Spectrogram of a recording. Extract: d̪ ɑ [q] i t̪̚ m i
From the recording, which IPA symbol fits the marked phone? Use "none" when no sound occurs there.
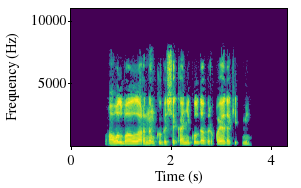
k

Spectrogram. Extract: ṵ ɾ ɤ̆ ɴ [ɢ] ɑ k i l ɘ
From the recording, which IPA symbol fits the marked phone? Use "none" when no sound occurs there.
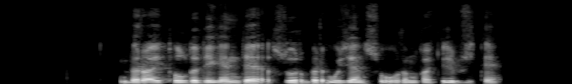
ɢ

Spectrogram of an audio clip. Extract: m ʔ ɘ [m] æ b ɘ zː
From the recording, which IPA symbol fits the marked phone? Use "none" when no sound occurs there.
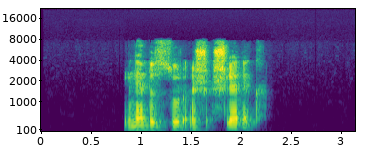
n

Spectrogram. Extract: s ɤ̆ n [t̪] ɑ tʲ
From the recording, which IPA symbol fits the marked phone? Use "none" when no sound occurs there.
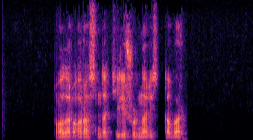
d̪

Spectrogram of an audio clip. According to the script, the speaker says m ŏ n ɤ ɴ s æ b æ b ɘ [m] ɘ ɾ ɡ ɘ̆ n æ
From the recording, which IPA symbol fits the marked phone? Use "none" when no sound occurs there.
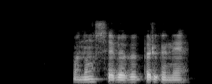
b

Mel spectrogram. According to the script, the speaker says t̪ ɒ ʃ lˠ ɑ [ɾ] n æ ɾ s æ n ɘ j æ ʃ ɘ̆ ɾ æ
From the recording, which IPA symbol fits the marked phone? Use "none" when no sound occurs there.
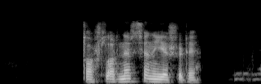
ɾ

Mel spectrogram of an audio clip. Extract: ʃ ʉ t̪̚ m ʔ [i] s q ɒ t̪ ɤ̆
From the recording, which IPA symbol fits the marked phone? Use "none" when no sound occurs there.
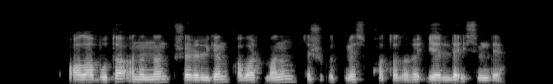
æ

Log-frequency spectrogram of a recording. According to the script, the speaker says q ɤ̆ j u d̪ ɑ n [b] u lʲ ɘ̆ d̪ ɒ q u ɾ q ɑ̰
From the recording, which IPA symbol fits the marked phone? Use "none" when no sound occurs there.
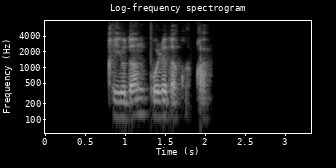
p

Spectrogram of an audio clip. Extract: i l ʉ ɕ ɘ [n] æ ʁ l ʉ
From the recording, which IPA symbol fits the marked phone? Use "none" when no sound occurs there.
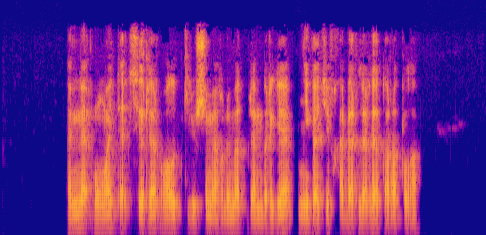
m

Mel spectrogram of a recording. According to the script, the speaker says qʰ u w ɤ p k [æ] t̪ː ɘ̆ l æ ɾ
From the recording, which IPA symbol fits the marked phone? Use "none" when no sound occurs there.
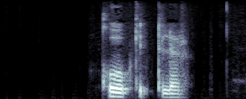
i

